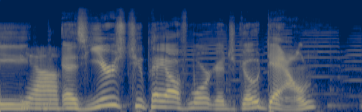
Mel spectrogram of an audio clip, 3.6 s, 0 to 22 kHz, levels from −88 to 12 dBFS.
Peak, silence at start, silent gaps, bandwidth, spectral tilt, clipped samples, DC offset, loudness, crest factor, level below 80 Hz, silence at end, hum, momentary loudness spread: -6 dBFS; 0 s; none; 15.5 kHz; -4.5 dB/octave; under 0.1%; under 0.1%; -23 LUFS; 18 dB; -54 dBFS; 0.3 s; none; 7 LU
